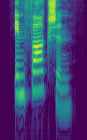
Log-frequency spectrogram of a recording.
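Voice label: "infarction" English, British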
